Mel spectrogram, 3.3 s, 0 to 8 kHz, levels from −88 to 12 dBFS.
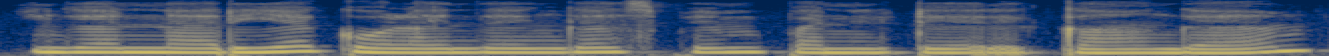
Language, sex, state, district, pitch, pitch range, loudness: Tamil, female, Tamil Nadu, Nilgiris, 220 Hz, 200-230 Hz, -14 LUFS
